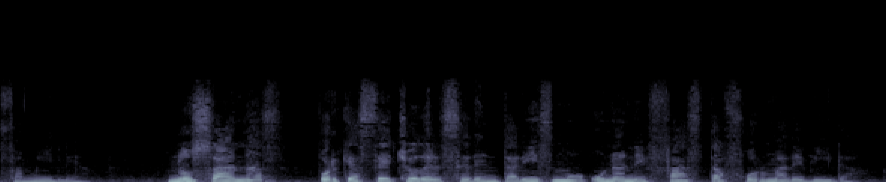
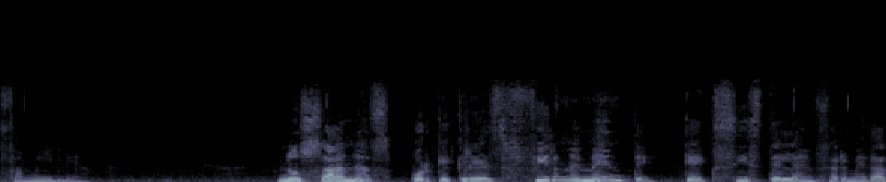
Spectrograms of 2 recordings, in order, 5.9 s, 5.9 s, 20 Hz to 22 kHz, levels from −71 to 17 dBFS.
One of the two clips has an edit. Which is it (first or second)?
first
